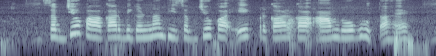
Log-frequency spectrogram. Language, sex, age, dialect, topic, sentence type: Hindi, female, 36-40, Hindustani Malvi Khadi Boli, agriculture, statement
